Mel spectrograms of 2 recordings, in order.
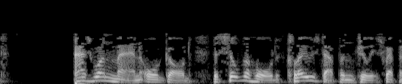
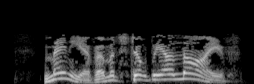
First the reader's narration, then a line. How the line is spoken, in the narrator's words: snapped Cohen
